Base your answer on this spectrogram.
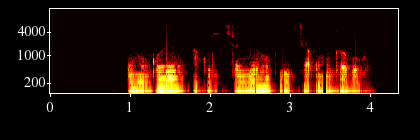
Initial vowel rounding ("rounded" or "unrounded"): rounded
